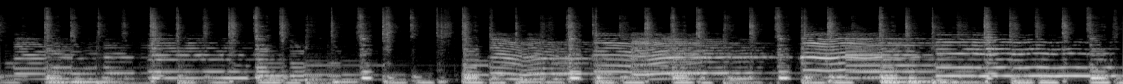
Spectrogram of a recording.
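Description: A noise suppressor applied to music or sounds runs across the whole clip. It was designed for speech, so it treats sustained, steady material as noise and pulls it down. The level swings by around 10 dB, making the sound pump and thin as tails sink.

Sound cut by the noise suppressor occurs at 0.0 to 0.19 s, 0.65 to 1.52 s, 3.08 to 4.21 s, 4.39 to 4.64 s and 7.54 to 8.0 s. In each span the sound dips by about 10 to 14 dB, deepest in the last two. Held portions sag and decays are clipped short while onsets push through.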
